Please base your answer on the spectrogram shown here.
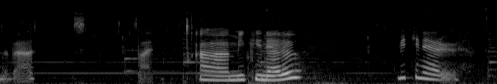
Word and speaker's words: Mikinel: Mikinel. Or the VRChat name in English is M-I-K-I-N-E-L. Yeah, it's almost the exact same. It's just the N-E-L is Neru.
